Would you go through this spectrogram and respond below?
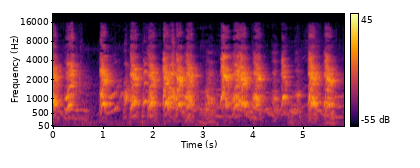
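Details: Yapping puppies of American Staffordshire Terrier and Staffordshire Bull Terrier breeds, Terierkowo, 30 July 2017, bark in high, hoarse clusters with short gaps, a soft human voice faintly beneath.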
